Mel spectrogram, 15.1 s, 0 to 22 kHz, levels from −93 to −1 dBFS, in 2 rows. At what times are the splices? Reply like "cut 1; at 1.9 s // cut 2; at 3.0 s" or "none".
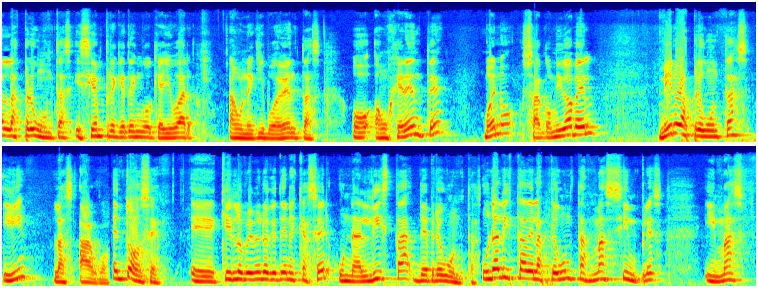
none

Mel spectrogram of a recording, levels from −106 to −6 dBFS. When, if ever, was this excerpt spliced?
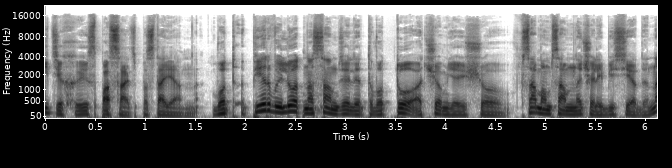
cut 1; at 1.6 s

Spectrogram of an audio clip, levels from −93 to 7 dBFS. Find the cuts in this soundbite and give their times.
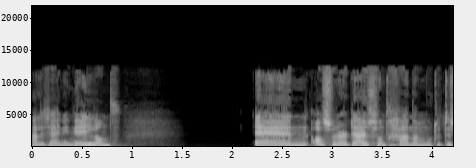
none

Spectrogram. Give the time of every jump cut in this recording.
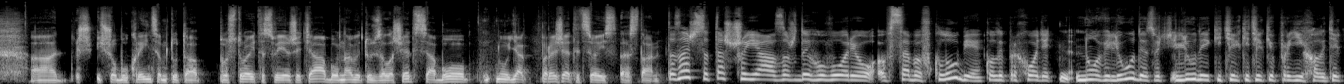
none

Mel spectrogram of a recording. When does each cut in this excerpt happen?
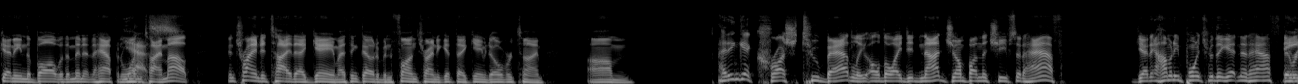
none

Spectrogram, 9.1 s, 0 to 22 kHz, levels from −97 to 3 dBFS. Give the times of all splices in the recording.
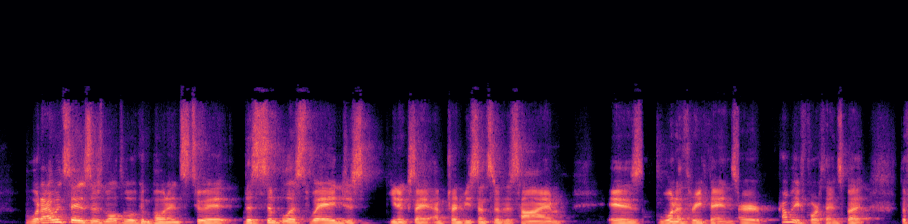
none

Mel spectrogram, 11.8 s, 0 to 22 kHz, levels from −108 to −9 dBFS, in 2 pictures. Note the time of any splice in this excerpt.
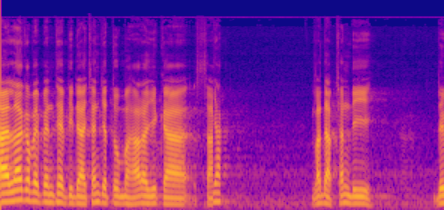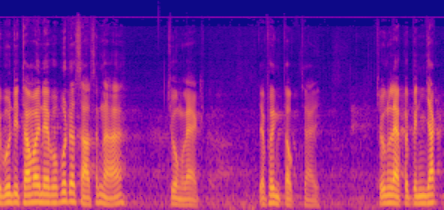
cut 1; at 2.8 s

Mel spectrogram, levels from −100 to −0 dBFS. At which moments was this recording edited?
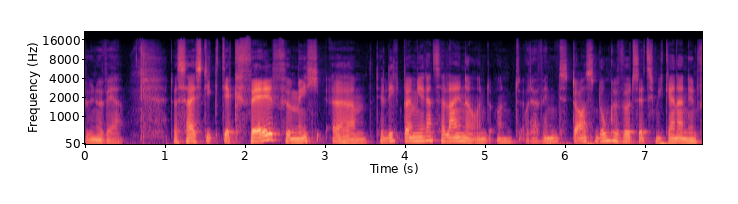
cut 1; at 3.6 s // cut 2; at 5.5 s

